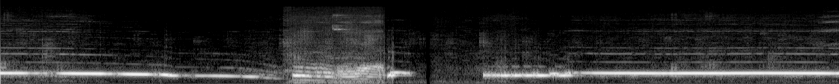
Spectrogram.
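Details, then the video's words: Captive Barbary dove (puter pelung, Streptopelia risoria) from Java, Indonesia, kept for its cooing, gives long, steady, mid-pitched drawn-out coos that sag slightly before a brief noisy burst, then resumes one long held note; used to prompt other doves to call. "Puter Pelung Suara PANJANG"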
